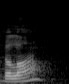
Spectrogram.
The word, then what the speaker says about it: Belial: do you pronounce it Belial? It's actually Belial, so we're all wrong there.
